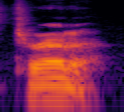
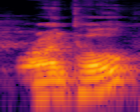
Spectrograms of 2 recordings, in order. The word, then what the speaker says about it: Toronto: they have this problem pronunciating the letter T. So for them, it's Tirana. Really? Yep. Oh wow, that's So what can I say? must be a Canadian thing. It's a Tirana thing. Mhm. That's it, because you get one T even though there's two in the word. That's how they know if you don't belong there. Like because we pronounce it properly.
